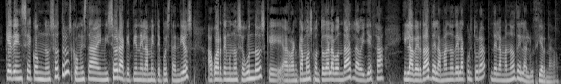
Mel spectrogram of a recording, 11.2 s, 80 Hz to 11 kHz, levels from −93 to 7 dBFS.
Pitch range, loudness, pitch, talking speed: 195-235 Hz, -18 LUFS, 210 Hz, 210 wpm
